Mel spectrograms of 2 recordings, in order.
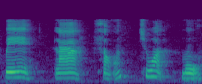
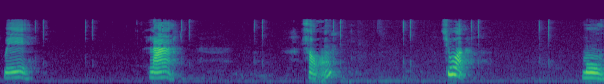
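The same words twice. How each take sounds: First: Measured choral-reading pace; read-along syllables. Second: Each syllable alone, very long pauses between; syllable-by-syllable dictation. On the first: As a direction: separate syllables with short, even pauses. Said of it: "อ่านพร้อมๆกันอีกทีค่ะ". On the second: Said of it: "อ่านว่า". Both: Shown as a demonstration.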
